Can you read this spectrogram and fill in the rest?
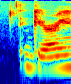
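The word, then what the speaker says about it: Gerry: And so Monday night, Gary and I, G-E-R-R-Y is pronounced Gary. I always have to remind you, sorry.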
